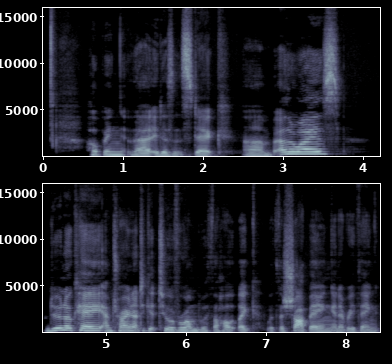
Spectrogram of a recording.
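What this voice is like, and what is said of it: Slightly deeper, sore-throat voice. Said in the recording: “swollen throat ... my voice is a little bit deeper”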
